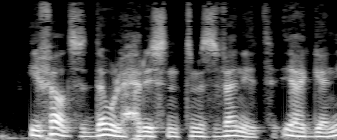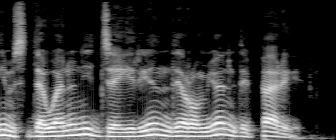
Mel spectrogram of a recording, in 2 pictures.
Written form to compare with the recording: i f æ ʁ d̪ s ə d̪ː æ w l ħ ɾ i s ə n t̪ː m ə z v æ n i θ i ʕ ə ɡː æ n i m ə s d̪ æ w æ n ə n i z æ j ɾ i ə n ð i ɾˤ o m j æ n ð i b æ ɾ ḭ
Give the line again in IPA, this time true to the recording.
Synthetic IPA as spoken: i f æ ʁ d̪ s ə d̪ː æ w l ħ ɾ i s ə n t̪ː m ə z v æ n i θ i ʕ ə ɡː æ n i m ə s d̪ æ w æ n ə n i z æ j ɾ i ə n ð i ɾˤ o m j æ n ð i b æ ɾ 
